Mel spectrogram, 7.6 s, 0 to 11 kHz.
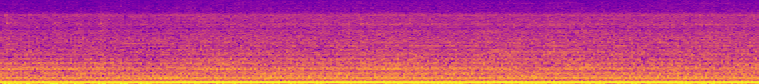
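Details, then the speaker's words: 1991 Ford Mustang GT Foxbody V8 true cold start after throttle body overhaul: deep, steady, even idle with no misses or knocks; previous idle hunting is fixed. "far so good let it idle down here a little bit well that's a heck of a lot better than what it was before i'll tell you that much yep that fixed it"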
